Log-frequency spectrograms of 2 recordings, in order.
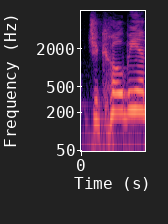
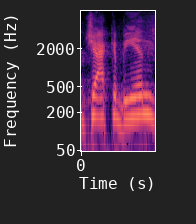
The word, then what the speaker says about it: Jacobean: So today we're going to cover, which is really the bulk of Puritan history, which is Jacobean or Jacobean, depending on how you want to pronounce it, and Caroline Puritanism.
